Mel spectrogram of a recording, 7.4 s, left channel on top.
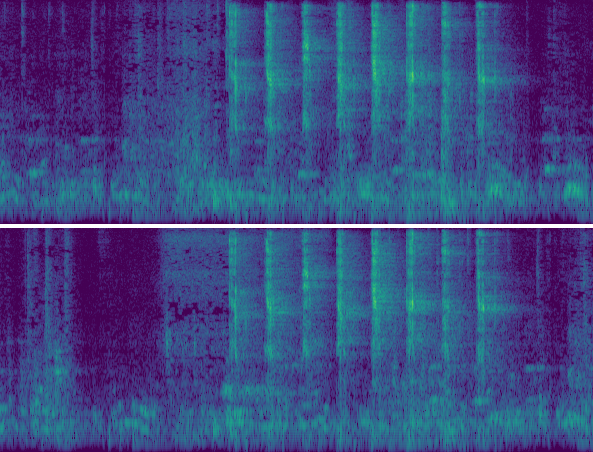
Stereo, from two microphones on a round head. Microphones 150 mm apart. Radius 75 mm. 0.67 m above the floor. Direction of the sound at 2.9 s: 5° left (ahead or behind).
